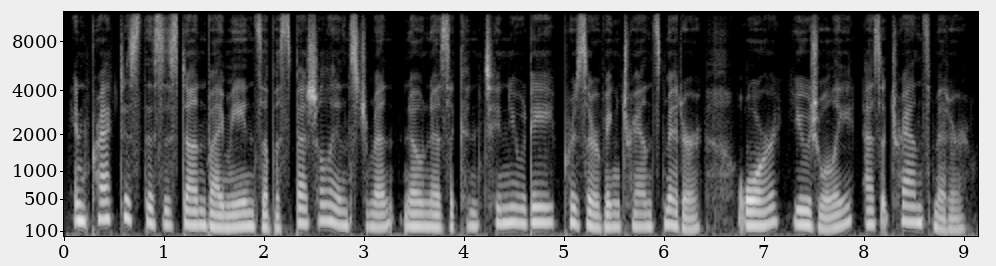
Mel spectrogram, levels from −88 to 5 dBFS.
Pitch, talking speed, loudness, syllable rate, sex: 165 Hz, 145 wpm, -17 LUFS, 4.5 syllables/s, female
